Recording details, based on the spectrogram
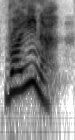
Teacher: She pronounces it Raina with the stress on the E.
